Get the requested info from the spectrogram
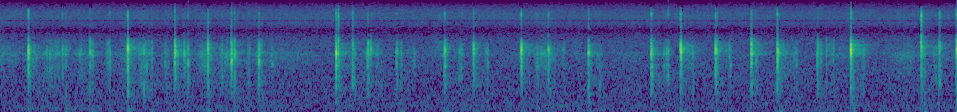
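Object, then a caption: Plastic computer keyboard. A fingertip presses the arrow and numpad keys on a black plastic HP keyboard resting on a wooden desk. Around two dozen short, sharp plastic clicks come in an uneven typing rhythm, bright and crisp with almost no low end and no ring after each press.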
